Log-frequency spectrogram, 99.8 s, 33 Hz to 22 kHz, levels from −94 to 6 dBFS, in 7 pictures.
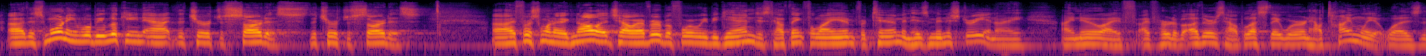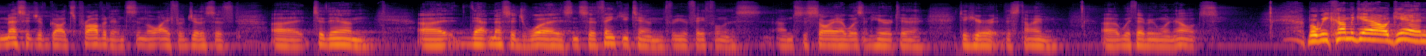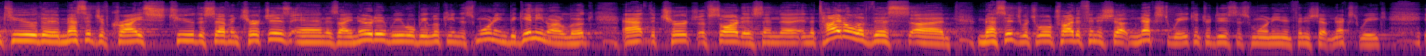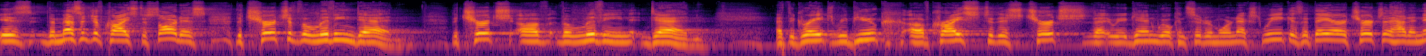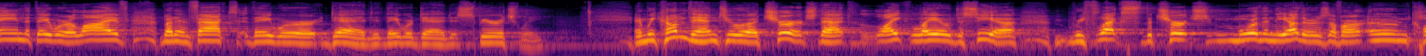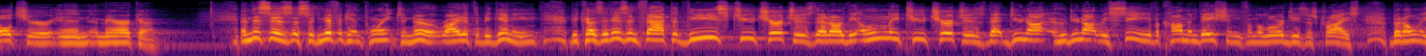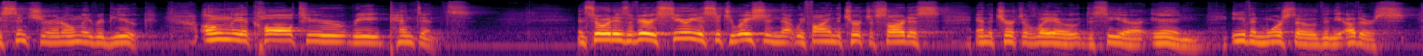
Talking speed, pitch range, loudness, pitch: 190 wpm, 145-205 Hz, -21 LUFS, 175 Hz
